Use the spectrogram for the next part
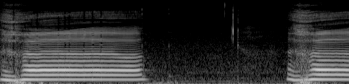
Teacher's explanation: یہ جو حروف ہے یہ حلق کے نیچے والے حصے سے ادا ہوگا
